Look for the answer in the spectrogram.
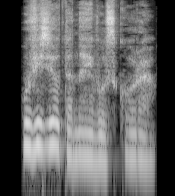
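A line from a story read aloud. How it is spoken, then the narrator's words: Sad, to herself. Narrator (Russian): печально сказала себе Юля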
